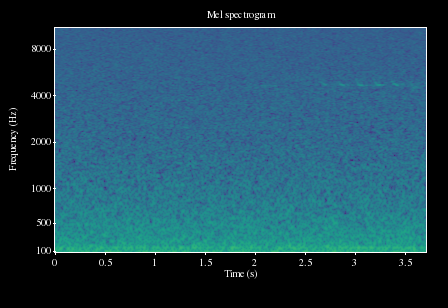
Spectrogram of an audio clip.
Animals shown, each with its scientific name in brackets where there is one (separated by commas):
Yellow-rumped Warbler (Setophaga coronata)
